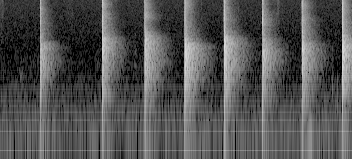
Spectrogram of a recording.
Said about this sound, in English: One second. I have to golf clap for Ryan.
